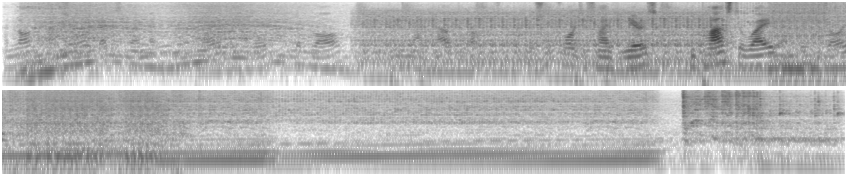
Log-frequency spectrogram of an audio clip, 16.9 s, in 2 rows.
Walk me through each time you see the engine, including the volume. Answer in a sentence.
You can hear the engine from 0.0 to 16.8 s, at a steady volume.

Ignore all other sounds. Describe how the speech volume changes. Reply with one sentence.
The volume of the speech goes up.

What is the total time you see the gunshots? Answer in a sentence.
You can hear the gunshots for 3 seconds altogether.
